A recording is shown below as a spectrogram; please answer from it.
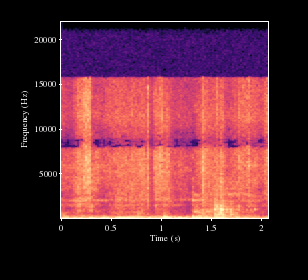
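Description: Faint rustling and a few light ticks of Pokémon trading cards being handled, over a low steady hum inside a car.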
